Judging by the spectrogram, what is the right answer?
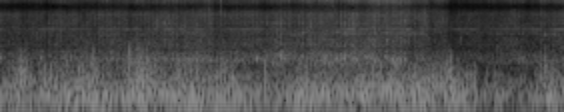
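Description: Low, steady rumble of a motor yacht's engines as it manoeuvres slowly in to dock, mixed with wind buffeting the microphone.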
